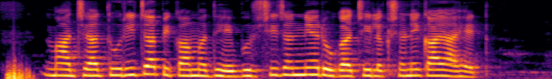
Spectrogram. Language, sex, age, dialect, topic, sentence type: Marathi, female, 18-24, Standard Marathi, agriculture, question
